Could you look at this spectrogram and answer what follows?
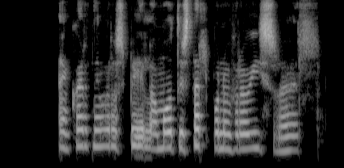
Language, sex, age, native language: Icelandic, female, 20-29, Icelandic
